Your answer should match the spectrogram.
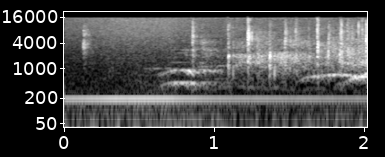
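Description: Studio audience starting to clap and whoop about a second in, the applause and cheering building toward the end, over a steady low hum.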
